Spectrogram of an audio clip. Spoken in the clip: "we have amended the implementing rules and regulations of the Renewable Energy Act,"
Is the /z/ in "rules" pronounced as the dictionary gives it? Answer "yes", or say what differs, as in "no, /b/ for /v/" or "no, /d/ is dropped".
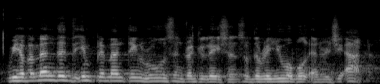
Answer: no, /s/ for /z/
